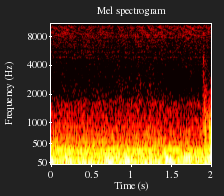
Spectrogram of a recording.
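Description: A fiery blast bursts with a deep rumble.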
